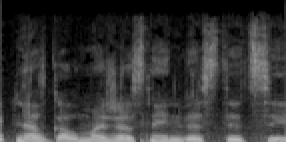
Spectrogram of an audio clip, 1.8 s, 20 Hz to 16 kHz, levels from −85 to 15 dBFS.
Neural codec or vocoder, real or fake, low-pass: vocoder, 48 kHz, 128 mel bands, Vocos; fake; 14.4 kHz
